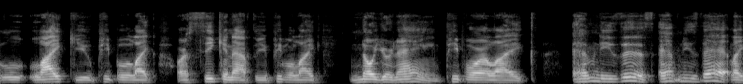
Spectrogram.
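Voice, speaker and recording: An animated tone with ordinary pitch variation over a quiet background. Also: man. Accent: American. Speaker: podcast host. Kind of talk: casual chat.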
